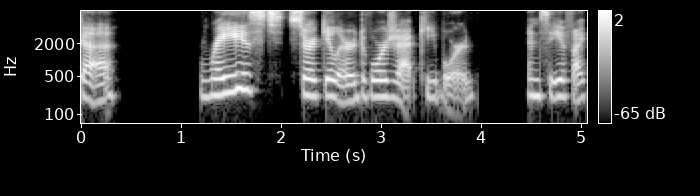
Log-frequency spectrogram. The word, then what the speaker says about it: Dvorak: It's Dvorak, and it does not look like it should be Dvorak, but that's always how I've heard that word pronounced.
